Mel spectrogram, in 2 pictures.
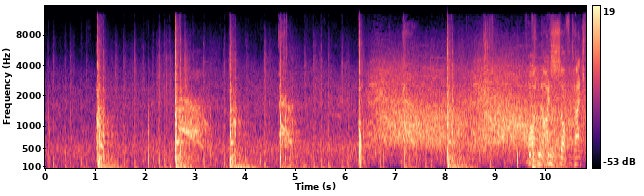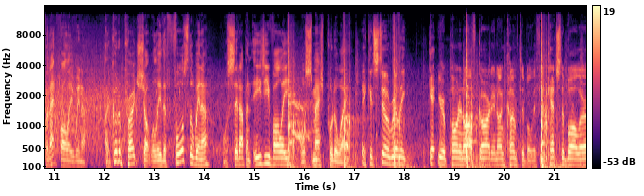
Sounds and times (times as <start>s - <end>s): Speech: 9.6s - 21.6s.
